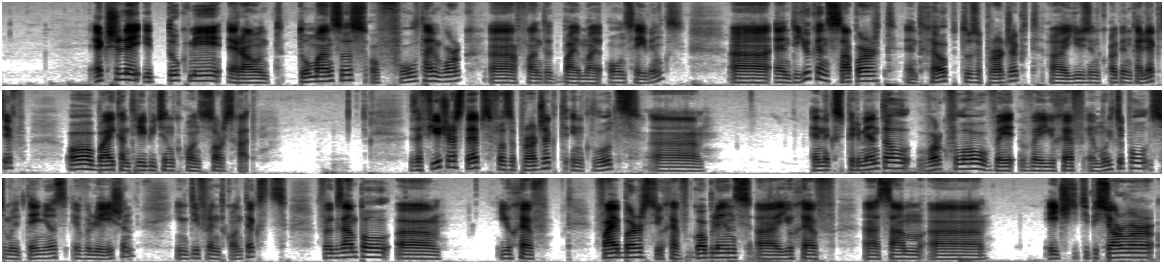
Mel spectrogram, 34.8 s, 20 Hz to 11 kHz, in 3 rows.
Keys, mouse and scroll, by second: 7.8-13.5 scroll down 4, 13.5-14.7 ctrl+n, 15.4-17.9 scroll down 63, 17.9-19.6 scroll down 5.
